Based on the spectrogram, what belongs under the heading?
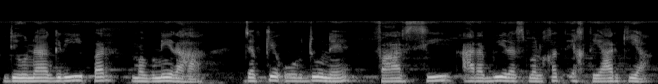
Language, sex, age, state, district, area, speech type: Urdu, male, 30-45, Uttar Pradesh, Muzaffarnagar, urban, spontaneous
